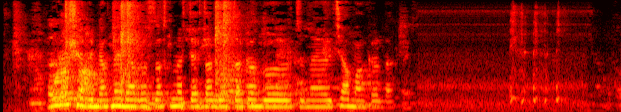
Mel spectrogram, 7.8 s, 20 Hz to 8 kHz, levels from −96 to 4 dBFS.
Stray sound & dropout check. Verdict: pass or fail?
fail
